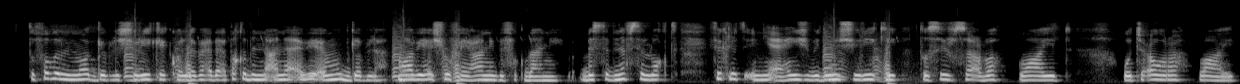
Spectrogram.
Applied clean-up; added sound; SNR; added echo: none; Insect; 12 dB; none.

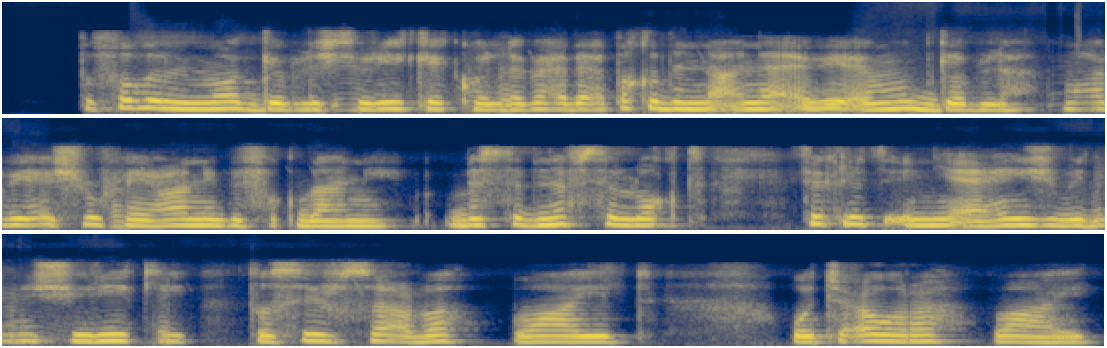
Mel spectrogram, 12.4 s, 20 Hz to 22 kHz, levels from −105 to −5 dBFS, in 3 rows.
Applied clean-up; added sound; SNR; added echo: neural mask model DeepFilterNet 3.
